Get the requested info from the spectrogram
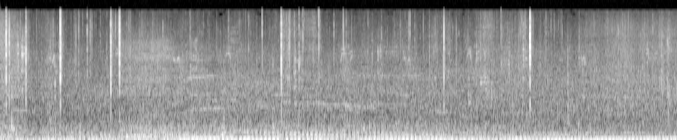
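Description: Newly lit fire of dry straw and sticks crackling, with a few sharp pops scattered through it, over a faint steady low hum.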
